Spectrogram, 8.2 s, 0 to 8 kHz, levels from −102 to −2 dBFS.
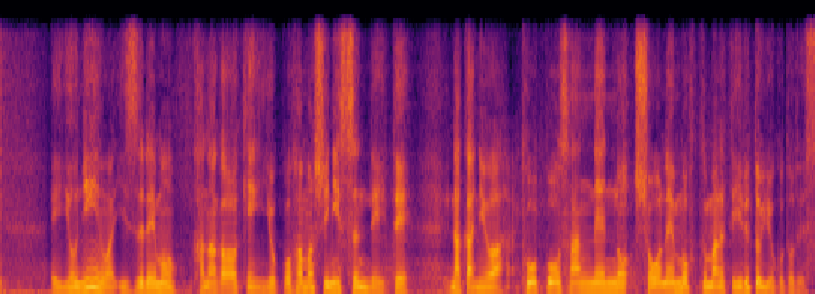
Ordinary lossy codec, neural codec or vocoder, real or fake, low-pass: none; codec, 16 kHz in and 24 kHz out, 0.9 kbps, LongCat-Audio-Codec, four codebook decoder; fake; 7.2 kHz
